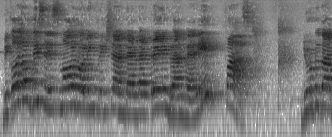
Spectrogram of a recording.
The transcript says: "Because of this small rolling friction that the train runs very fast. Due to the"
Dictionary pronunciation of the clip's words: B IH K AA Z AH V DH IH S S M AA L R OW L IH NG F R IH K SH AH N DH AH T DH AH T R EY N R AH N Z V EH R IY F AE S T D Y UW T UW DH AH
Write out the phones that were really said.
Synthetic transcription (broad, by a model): B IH K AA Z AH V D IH S S M AA L R OW L IH NG F R IH K SH AH N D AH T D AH T R EY N R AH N V EH R IY F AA S T D Y UW T UW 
